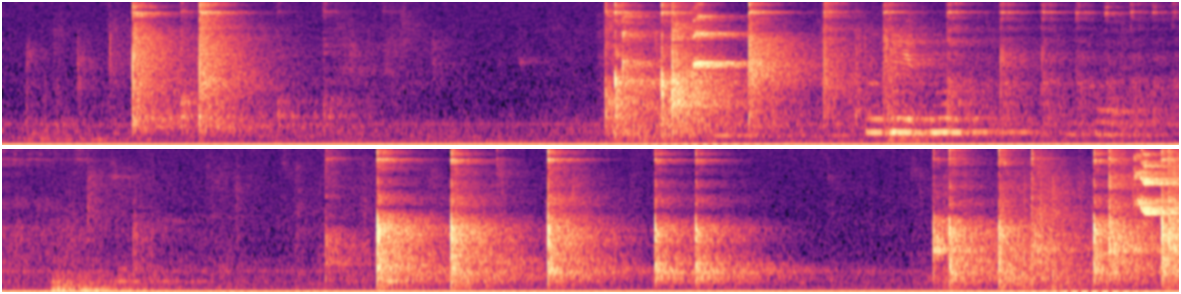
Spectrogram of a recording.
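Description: A table tennis ball knocks back and forth in fast rallies.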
